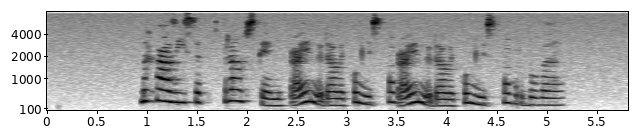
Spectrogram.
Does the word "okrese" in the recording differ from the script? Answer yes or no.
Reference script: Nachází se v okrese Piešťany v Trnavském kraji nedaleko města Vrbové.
yes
